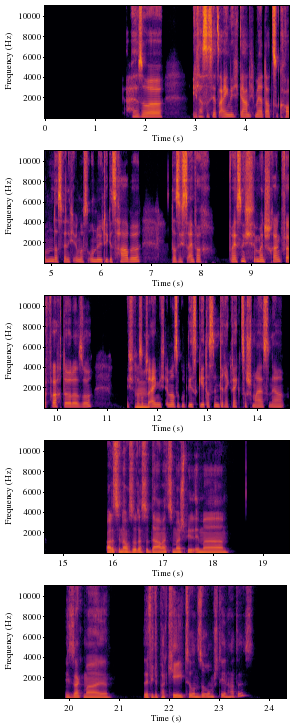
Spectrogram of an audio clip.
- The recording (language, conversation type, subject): German, podcast, Wie gehst du beim Ausmisten eigentlich vor?
- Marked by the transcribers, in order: laughing while speaking: "weiß nicht, in meinen Schrank verfrachte"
